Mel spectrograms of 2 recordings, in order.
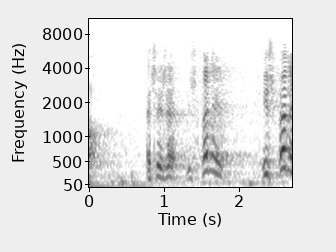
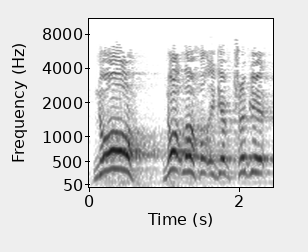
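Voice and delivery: mock indignant no; 7 semitones higher, 8 dB louder than usual. Imagined answer to the trap.

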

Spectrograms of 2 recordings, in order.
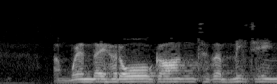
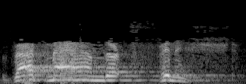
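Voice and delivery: high, loud and very slow; drawn-out pulpit cry; slow emphatic preaching; 8 semitones higher, 7 dB louder, much slower than usual. Acted. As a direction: stretch every word out with force.

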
